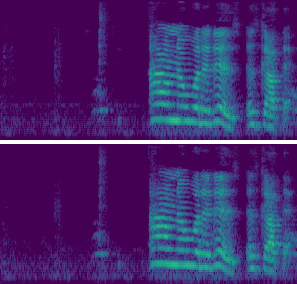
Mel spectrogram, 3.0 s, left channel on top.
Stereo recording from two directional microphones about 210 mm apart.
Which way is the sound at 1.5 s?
15° right (ahead or behind).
